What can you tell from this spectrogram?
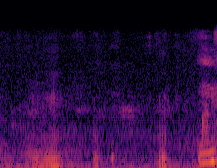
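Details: Pet Beagle whose voice sounds like a pig, giving a few short, low, wheezy snorting bursts spaced under half a second apart, ending in a louder nasal grunt, with a woman's voice nearby.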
